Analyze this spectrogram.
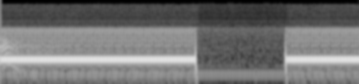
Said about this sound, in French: C'est pas des white noise, c'est des bips de téléphone.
